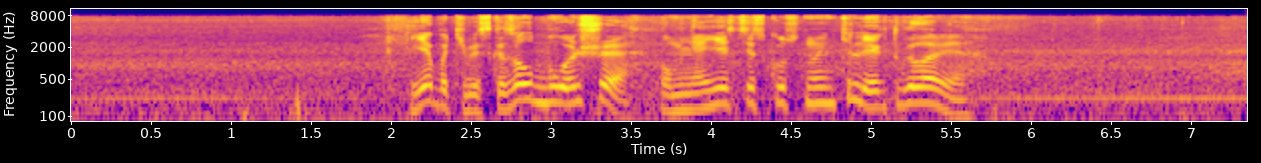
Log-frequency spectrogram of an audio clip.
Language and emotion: Russian, neutral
